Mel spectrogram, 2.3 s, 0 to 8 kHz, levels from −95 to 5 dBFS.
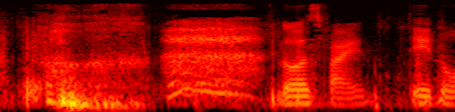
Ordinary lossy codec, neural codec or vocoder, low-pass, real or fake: MP3, 32 kbps; none; 7.2 kHz; real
